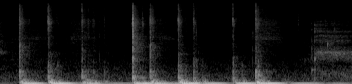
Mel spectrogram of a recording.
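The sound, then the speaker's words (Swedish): Keys clack on a computer keyboard as a card number is entered for an online Visa card payment: a quick, uneven run of many crisp keystrokes, fairly loud and with no talk. “Det enda jag ska uppge här är ju cardnumber så det ska jag knappa in då. Mitt kortnummer.”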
